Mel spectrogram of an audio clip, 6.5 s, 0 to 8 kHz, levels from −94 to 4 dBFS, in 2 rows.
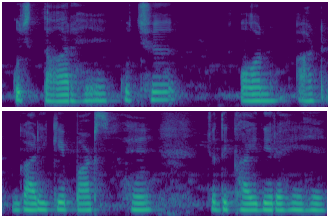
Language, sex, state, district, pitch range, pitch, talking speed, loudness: Hindi, female, Bihar, Begusarai, 185-205 Hz, 190 Hz, 140 wpm, -39 LUFS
